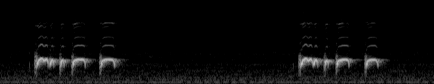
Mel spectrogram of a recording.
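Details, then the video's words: Local zebra dove singing with long breath, used to prompt lazy zebra doves to sing: two bursts of four quick, mellow, rolling cooing notes about three seconds apart, over a faint low hum. "Perkutut lokal istimewa manggung nafas panjang,cocok untuk manggil perkutut malas"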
